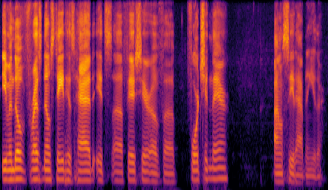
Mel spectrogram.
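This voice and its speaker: Male American sports co-host, deep voice, dry sound, casual football talk with emphatic repetition. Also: moderate pace, clean tone, dry recording. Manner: repeats words and phrases for emphasis. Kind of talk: casual college football discussion.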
